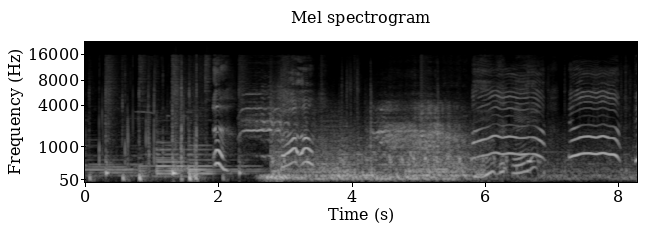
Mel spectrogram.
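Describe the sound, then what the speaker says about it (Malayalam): A horse neighs several times in loud, rising whinnies, with clip-clopping hooves and a voice talking over parts of the sound. "ഈ കുതിര സമാധാനമുള്ള കുതിരയാണോ?"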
